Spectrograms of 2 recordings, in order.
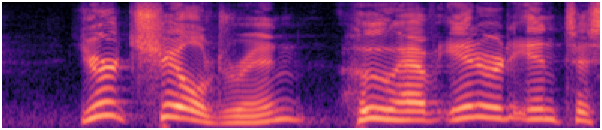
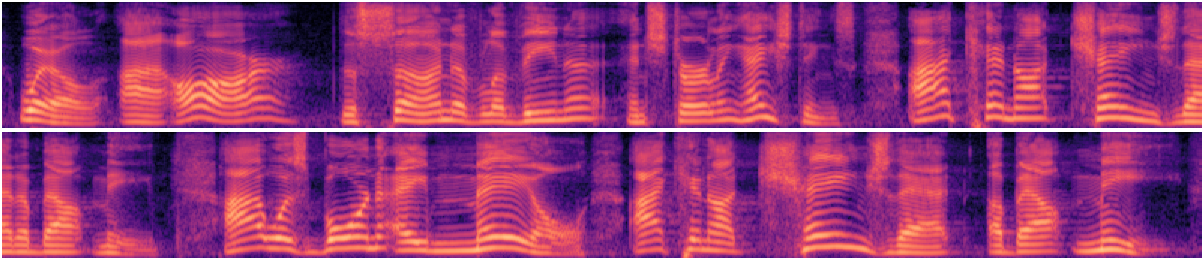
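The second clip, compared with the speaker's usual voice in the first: ordinary talk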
